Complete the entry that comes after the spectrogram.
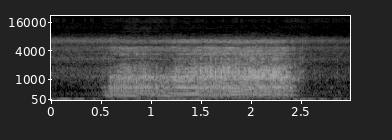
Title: snore and then snore some more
